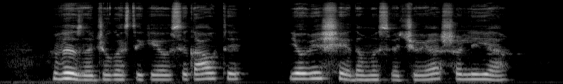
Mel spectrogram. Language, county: Lithuanian, Marijampolė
